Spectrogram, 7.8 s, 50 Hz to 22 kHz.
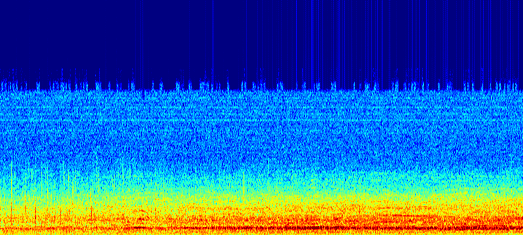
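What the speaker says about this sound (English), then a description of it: "And now the crowd really coming to life." Rugby stadium crowd at a 1984 Five Nations match between England and Wales in London, a steady, swelling roar of cheering and applause that grows louder throughout, with a commentator talking over it.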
